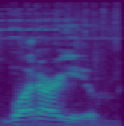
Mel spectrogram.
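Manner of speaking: usual speaking voice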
